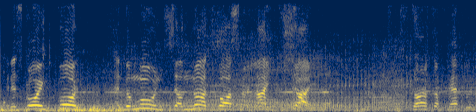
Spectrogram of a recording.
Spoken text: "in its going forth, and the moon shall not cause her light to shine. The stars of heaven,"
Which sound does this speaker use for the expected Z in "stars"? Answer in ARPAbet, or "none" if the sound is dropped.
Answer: S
